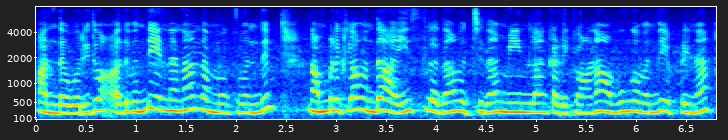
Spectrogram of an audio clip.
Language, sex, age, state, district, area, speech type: Tamil, female, 45-60, Tamil Nadu, Mayiladuthurai, rural, spontaneous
